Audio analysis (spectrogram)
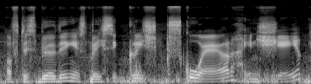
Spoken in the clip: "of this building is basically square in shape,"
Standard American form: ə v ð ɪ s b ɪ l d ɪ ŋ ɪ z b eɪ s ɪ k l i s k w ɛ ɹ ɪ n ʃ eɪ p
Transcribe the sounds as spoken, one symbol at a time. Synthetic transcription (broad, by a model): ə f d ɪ s b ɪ l d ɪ ŋ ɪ s b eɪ s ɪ k l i s k w ɛ ɹ ɪ n ʃ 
